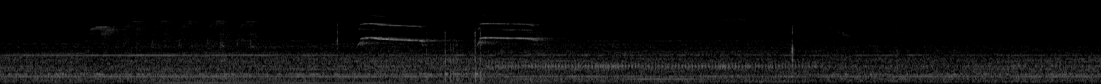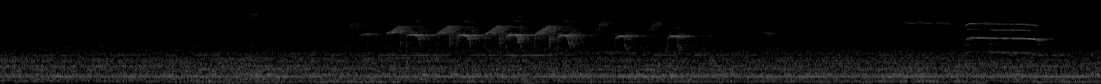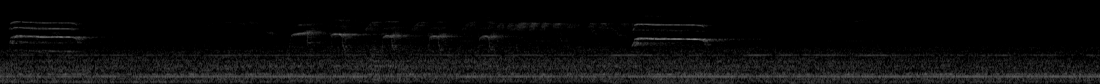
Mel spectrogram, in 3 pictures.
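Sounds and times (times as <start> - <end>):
faint steady hum: 0.0 - 33.0
birds calling: 3.5 - 5.5.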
